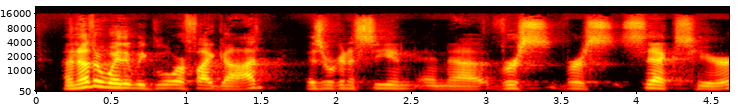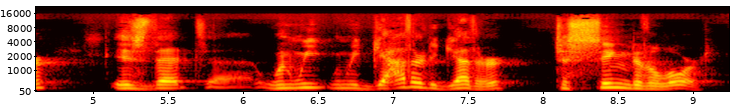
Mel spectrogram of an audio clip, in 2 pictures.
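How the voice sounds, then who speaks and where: With a normal speaking voice, a man at a fairly high pitch talks at a moderate pace, using ordinary pitch variation and big swings in loudness. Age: 40s. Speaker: pastor. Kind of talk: sermon. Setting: church.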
